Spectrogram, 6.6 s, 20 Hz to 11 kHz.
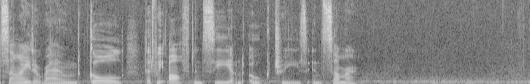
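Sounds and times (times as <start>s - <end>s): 
speech: 0.0s - 4.6s
wasp buzzing: 0.0s - 6.6s.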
